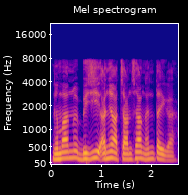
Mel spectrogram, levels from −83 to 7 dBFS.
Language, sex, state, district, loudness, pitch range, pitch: Wancho, male, Arunachal Pradesh, Longding, -14 LUFS, 150-180 Hz, 160 Hz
